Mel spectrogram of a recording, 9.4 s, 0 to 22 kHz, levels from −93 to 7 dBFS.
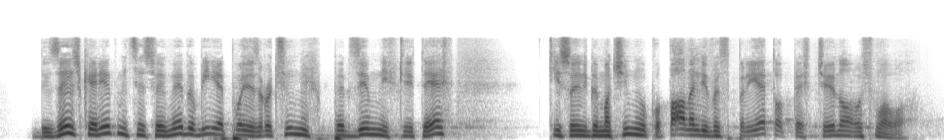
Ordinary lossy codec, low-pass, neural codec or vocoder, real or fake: none; 7.2 kHz; codec, 16 kHz, 0.5 kbps, X-Codec, HuBERT features, trained on general audio; fake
